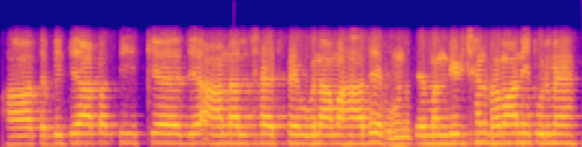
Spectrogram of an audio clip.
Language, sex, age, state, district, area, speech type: Maithili, male, 45-60, Bihar, Madhubani, rural, conversation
